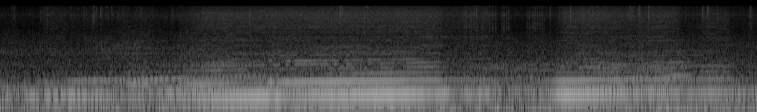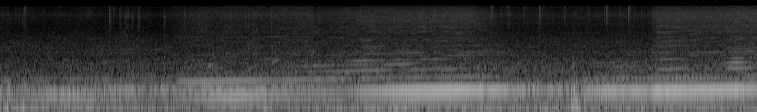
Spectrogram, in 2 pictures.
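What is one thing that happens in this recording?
A car engine roars loudly from inside the cabin, its pitch rising and falling through the gear changes.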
